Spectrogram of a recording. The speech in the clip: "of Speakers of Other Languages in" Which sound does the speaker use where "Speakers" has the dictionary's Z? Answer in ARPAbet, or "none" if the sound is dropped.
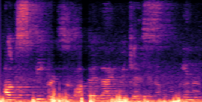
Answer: S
